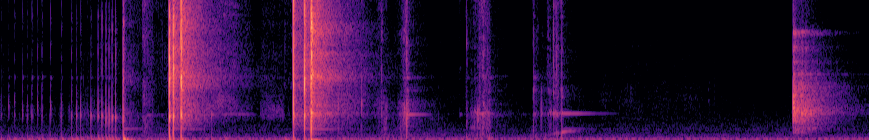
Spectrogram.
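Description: A metal screw cap is twisted off a spirits bottle: two sharp, loud cracks as the seal breaks, a few faint ticks of turning, then a short hissy scrape as the cap comes free.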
